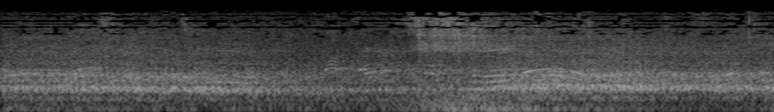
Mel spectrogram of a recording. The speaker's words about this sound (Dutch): toch nog maar eens een impressie te geven van hoe hard zo'n event kan leven. Zo klonk het WK in Antwerpen dus. De eerste keer dat een major plaatsvond in België. En een sfeer waar weinig sporten tegenop kunnen.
